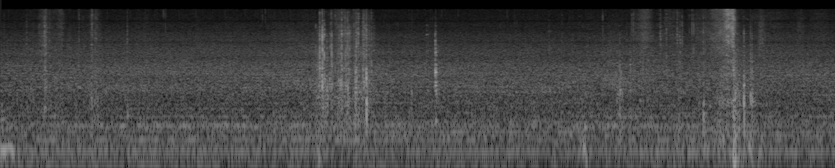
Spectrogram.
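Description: Cardboard LEGO set box being handled and turned over in the hands: small scattered clicks and two short bursts of rustling and scraping, about four seconds in and near the end.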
